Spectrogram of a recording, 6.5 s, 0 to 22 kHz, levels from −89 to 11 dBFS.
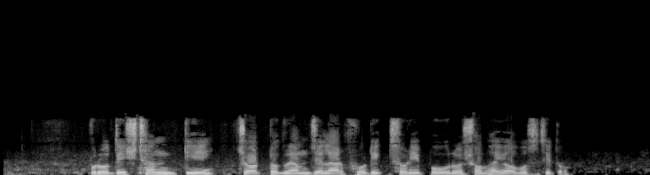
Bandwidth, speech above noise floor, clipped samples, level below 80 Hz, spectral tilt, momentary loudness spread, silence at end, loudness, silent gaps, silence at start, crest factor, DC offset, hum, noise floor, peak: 7.6 kHz; 40 dB; under 0.1%; -52 dBFS; -4.5 dB/octave; 8 LU; 0.85 s; -16 LUFS; none; 0.9 s; 16 dB; under 0.1%; none; -55 dBFS; -2 dBFS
